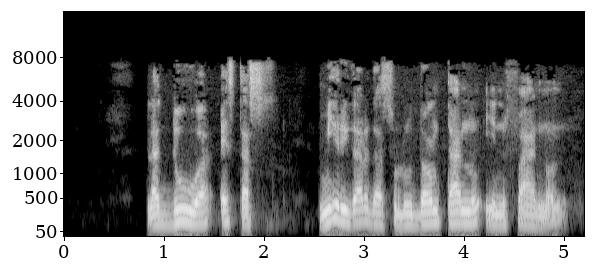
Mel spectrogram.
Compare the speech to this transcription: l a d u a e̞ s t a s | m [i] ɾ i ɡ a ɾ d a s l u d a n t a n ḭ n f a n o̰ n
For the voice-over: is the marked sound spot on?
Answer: yes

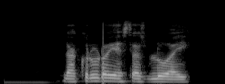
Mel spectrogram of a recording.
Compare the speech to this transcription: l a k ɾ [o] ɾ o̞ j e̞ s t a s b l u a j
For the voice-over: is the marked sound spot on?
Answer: no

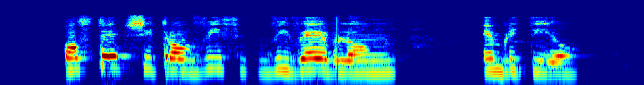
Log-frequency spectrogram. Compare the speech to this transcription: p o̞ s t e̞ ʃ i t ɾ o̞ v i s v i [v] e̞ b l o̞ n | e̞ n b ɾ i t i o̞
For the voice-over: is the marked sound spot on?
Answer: yes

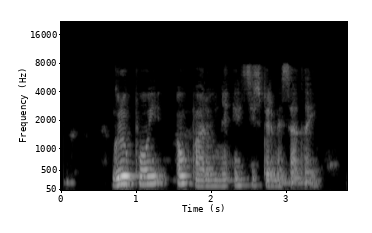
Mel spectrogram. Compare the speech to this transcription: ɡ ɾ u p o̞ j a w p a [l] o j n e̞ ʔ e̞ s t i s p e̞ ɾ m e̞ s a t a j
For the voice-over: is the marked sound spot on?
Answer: no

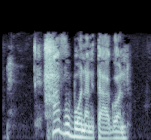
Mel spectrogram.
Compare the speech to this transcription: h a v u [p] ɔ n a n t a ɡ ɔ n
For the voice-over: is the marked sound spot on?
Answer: no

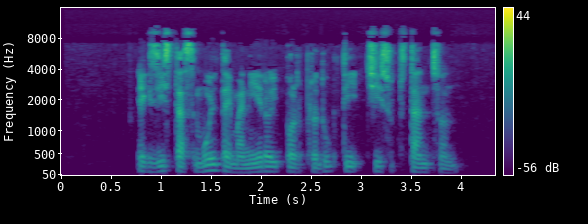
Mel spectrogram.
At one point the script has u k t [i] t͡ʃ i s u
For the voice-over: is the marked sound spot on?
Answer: yes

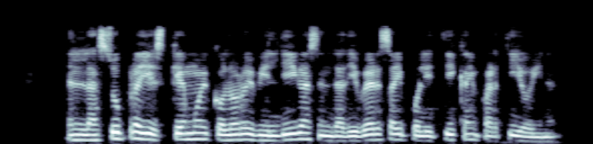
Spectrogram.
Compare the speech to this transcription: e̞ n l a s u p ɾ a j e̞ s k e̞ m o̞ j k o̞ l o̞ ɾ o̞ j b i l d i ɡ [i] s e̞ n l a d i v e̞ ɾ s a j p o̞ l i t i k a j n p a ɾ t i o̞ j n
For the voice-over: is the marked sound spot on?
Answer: no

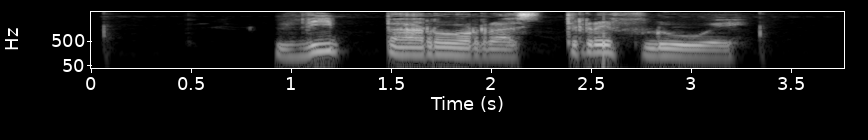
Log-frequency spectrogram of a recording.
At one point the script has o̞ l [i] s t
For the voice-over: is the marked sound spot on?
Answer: no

